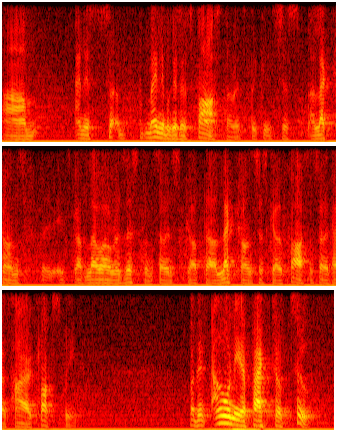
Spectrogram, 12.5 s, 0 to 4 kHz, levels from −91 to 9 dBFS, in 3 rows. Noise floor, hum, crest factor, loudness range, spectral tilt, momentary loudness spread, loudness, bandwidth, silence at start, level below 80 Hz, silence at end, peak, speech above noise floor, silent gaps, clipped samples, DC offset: -51 dBFS; none; 24 dB; 7 LU; -10 dB/octave; 18 LU; -28 LUFS; 4 kHz; 0 s; -52 dBFS; 0 s; -4 dBFS; 23 dB; none; under 0.1%; 2%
